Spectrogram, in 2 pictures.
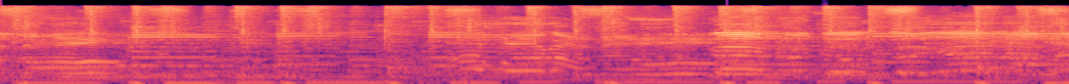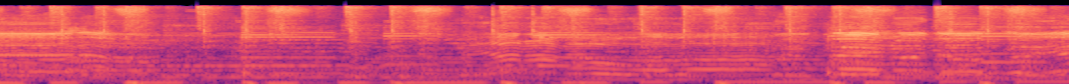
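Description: Live highlife band playing a danceable groove: electric guitar over a moving bass line and a steady percussion beat, with a singer's voice rising and falling over it.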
